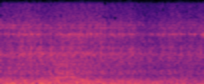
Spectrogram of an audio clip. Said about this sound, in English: returns to the helicopter, and jumps in.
